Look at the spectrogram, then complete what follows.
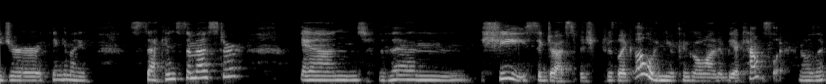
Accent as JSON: {"language": "English", "region": "New Mexico", "country": "United States", "tie": "born or raised there", "moved": "as an adult", "lives_now": "Oregon, United States", "said": "I grew up in New Mexico"}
